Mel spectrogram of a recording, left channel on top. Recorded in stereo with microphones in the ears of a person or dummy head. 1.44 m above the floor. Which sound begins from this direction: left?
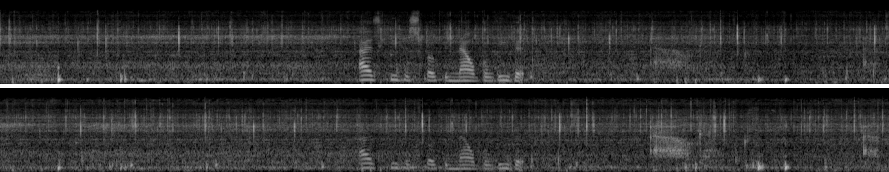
A woman speaking, at 3.6 s.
